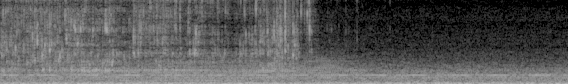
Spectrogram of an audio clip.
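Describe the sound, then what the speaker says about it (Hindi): A glass of water poured into a blender holding butter and cream while making desi ghee, a steady close liquid splash and rush that cuts off partway through. "अब हम इसमें एक ग्लास जो है वो पानी का ऐड करेंगे"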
